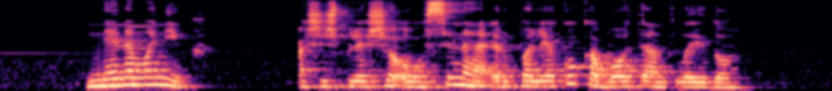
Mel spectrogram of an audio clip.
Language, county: Lithuanian, Tauragė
